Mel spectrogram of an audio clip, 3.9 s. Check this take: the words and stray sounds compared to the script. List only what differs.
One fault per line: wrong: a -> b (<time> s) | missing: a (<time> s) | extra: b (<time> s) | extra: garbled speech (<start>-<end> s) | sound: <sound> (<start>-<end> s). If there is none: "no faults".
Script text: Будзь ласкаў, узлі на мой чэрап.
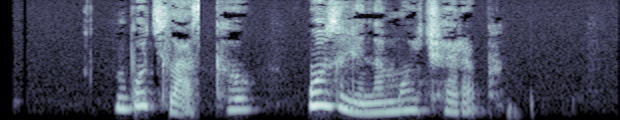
sound: dropout (1.2-1.3 s)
